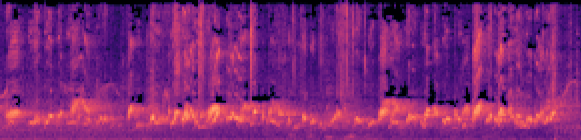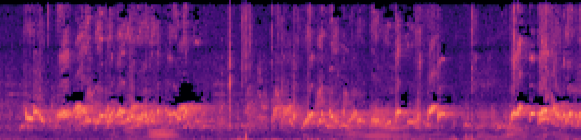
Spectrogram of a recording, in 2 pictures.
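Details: Red-whiskered bulbul, a Huế bird: continuous bright chirping and warbled phrases repeated steadily, with a man talking in Vietnamese partway through and low background noise.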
